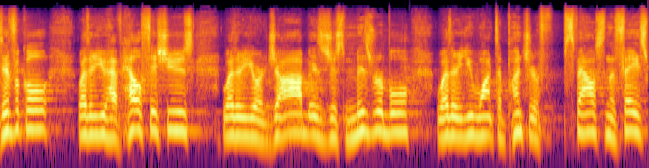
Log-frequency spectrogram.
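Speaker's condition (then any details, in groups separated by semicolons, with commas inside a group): No condition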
